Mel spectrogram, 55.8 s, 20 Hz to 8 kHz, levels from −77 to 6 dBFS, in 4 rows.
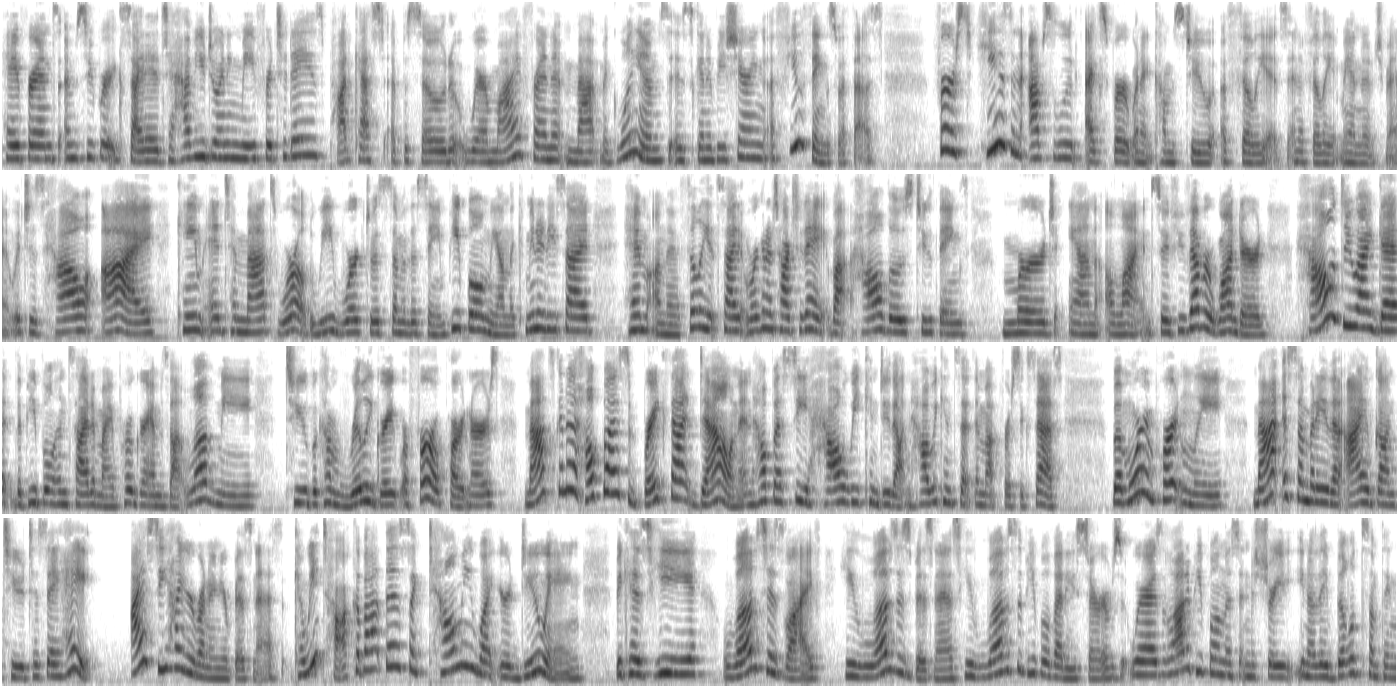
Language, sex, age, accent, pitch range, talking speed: English, female, 20-39, American, 190-255 Hz, 205 wpm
